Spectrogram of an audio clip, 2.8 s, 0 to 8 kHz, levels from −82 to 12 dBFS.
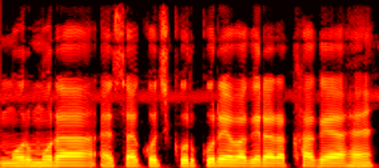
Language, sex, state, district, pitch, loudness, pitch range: Hindi, male, West Bengal, Alipurduar, 140 Hz, -15 LUFS, 135-145 Hz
